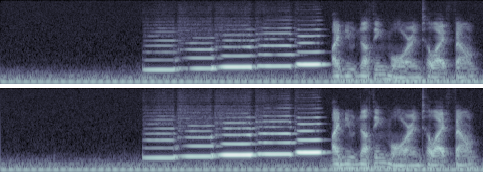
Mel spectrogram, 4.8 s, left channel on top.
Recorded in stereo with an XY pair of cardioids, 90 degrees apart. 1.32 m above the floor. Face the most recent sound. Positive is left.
turn(degrees=-25)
